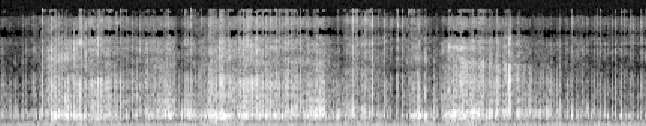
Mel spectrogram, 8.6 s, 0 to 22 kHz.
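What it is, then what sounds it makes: Rubber noodle-texture mat. Fingertips and nails scratch the surface of a flat black rubber or vinyl mat with a textured noodle surface. The result is a steady, dense scratching and rustling centered in the low mids around 300 Hz, with little high-end content. It swells in waves over a constant low hum.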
